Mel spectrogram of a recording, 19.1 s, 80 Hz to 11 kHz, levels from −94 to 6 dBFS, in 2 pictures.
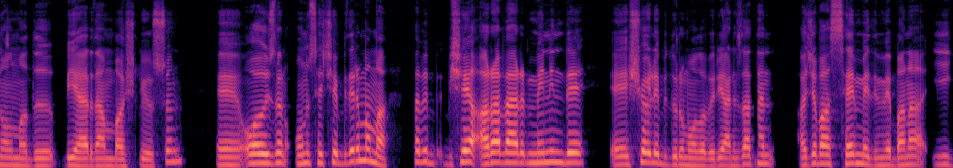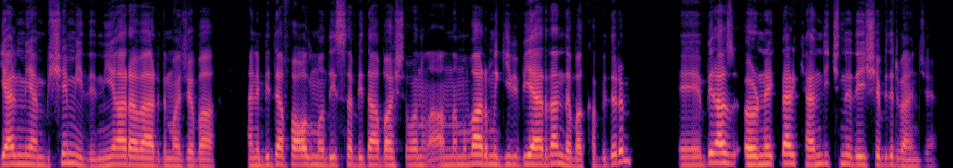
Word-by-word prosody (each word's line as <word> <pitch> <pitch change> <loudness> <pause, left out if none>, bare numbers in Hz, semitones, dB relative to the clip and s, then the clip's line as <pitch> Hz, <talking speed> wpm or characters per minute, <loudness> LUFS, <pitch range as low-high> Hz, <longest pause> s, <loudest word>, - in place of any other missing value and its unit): olmadığı 135 -2 -3
bir - - -2
yerden 135 -1 0
başlıyorsun. 130 - -5 0.3
Eee, 150 -1 -1
o 180 +3 +5
yüzden 185 +1 +2
onu 175 +2 -2
seçebilirim 190 +5 +1
ama 160 -11 +2 0.3
tabii 205 -3 -2
b 170 - -20
bir - - -8
şeye 210 +4 +6
ara 195 +4 +5
vermenin 190 +1 +3
de, 195 0 +4 0.2
eee, 155 +1 -2
şöyle 190 +2 +2
bir 155 - -11
durumu 150 -2 -2
olabilir. 135 -1 -3
Yani, 140 -1 -2
zaten 165 +3 -3 0.2
"Acaba 175 +4 +1
sevmedim 170 -4 -1
ve 145 -1 -2
bana 150 +2 -1
iyi 155 +1 -9
gelmeyen 165 -1 +1
bir 135 - -12
şey 180 +3 -3
miydi? 135 -8 -5
Niye 155 +3 -1
ara 155 -2 +4
verdim 135 -2 0
acaba? 130 -1 -3 0.3
Hani, 140 0 -5
bir 150 - -4
defa 160 -1 +1
olmadıysa 150 0 -1
bir 145 - -4
daha 150 -1 +1
başlamanın 150 +1 -3
anlamı 150 +1 -4
var 170 0 +6
mı?" 160 0 -2
gibi 155 0 -7
bir 165 - -2
yerden 165 +1 +4
de 140 - 0
bakabilirim. 135 - -2 0.5
Eee, 150 0 -4
biraz 185 -2 +5
örnekler 165 +2 +4
kendi 165 +1 -2
içinde 170 -2 -6
değişebilir 155 -1 -2
bence. 125 -1 -7
155 Hz, 185 wpm, -23 LUFS, 145-175 Hz, 0.5 s, şeye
